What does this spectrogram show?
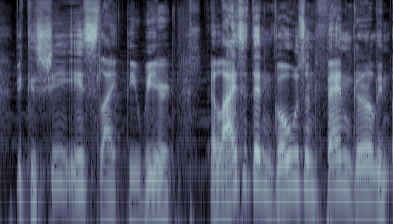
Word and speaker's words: Eliza: introduces herself as Eliza The Alchemist and I mispronounced her name the first time her name is Eliza and now we see that thce is not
